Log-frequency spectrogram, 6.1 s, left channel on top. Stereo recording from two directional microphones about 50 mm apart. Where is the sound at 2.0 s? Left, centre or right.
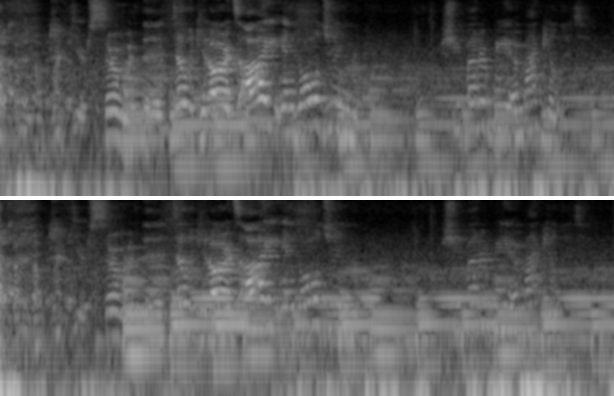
Left.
